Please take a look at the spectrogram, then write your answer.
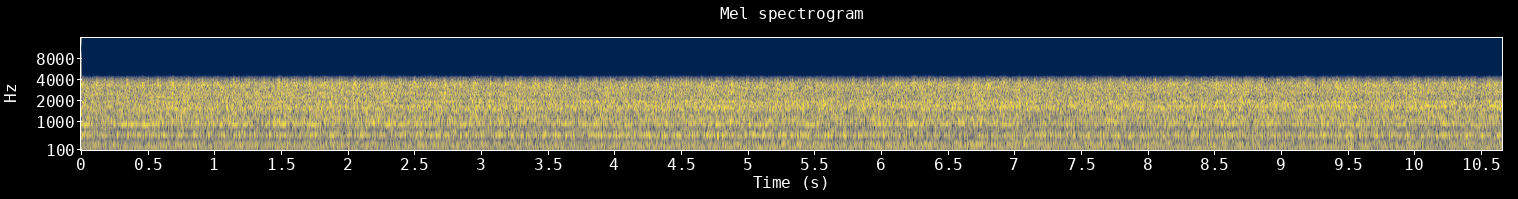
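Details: Porsche 911 2.7 L flat-six, early S cams, twin plug, 46 mm PMO throttle bodies, Tec3 management, first startup before balancing, cam sensor reading 29 degrees, running a bit rich: even, steady idle with a smooth low pulse, no misses or ticks; normal cold idle.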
